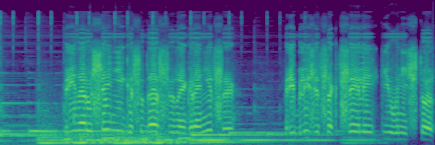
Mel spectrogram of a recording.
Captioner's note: Soviet speaking in Russian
